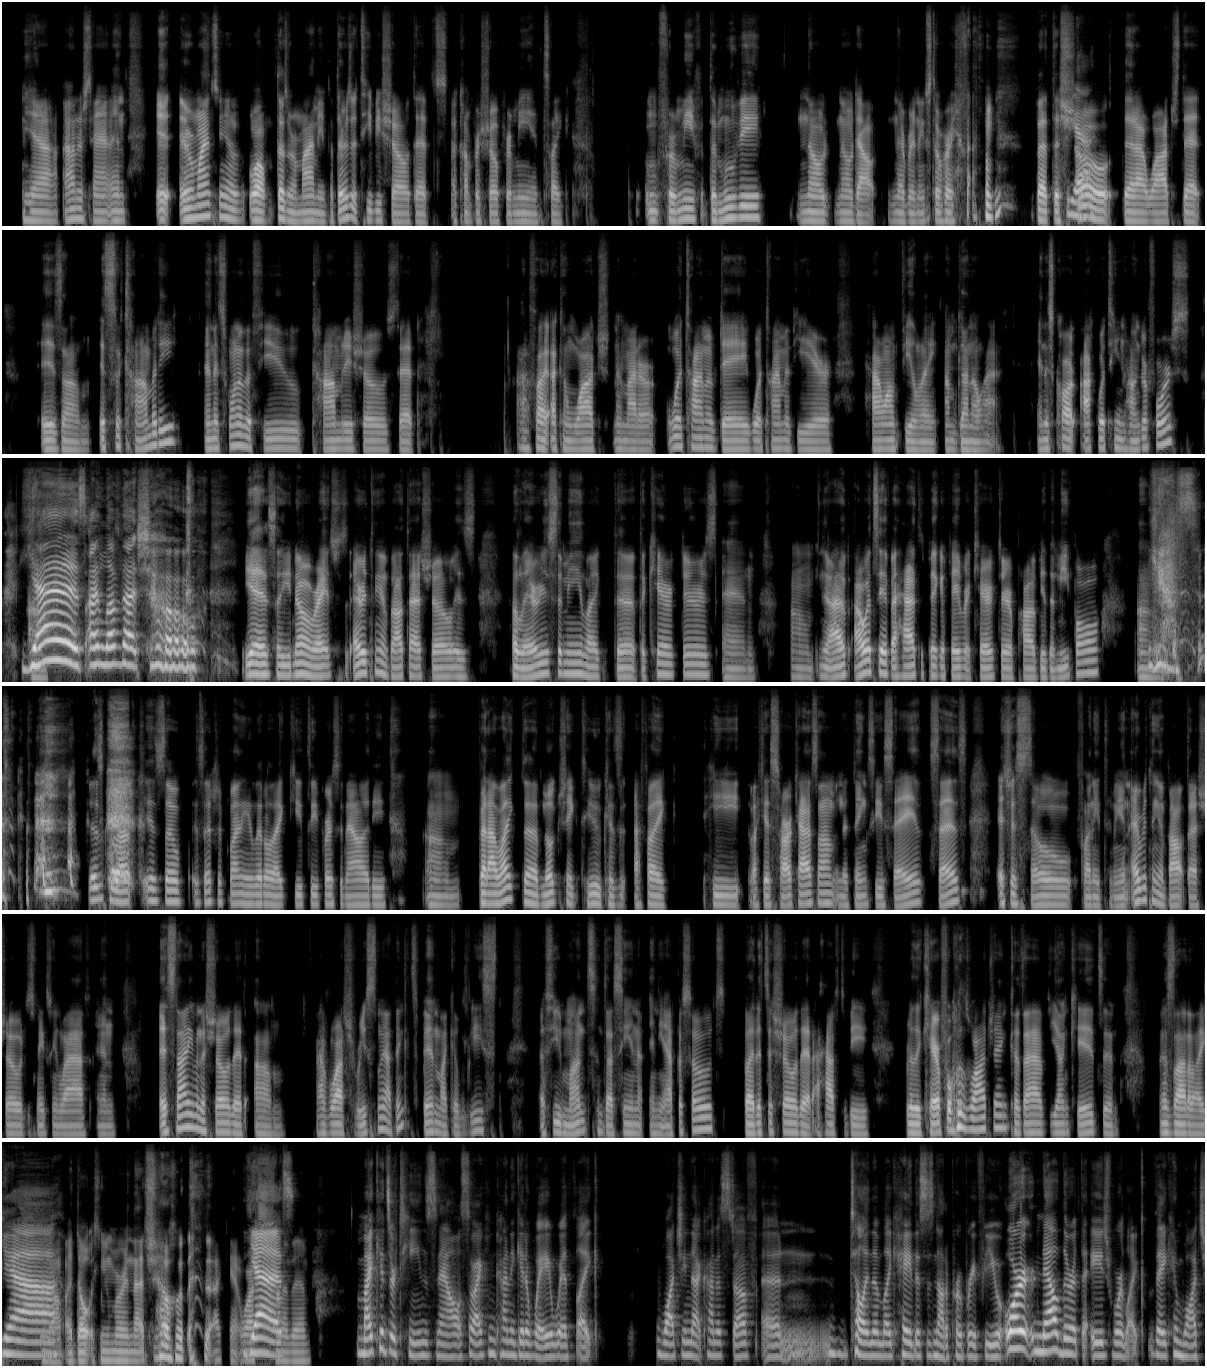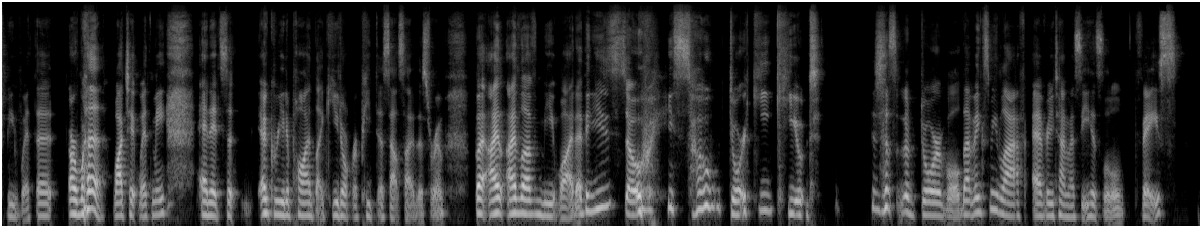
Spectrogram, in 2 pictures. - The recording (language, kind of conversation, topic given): English, unstructured, Which TV shows or movies do you rewatch for comfort?
- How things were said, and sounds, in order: other background noise; tapping; laughing while speaking: "Story"; chuckle; swallow; chuckle; laughing while speaking: "show"; laughing while speaking: "Yes"; laugh; laughing while speaking: "with"; laughing while speaking: "show that"; drawn out: "and"; other noise; laughing while speaking: "so, he's so dorky cute"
